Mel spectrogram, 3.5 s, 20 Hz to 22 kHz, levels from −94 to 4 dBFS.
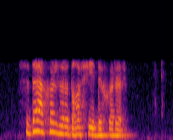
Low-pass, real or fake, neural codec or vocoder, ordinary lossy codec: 3.6 kHz; real; none; Opus, 24 kbps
